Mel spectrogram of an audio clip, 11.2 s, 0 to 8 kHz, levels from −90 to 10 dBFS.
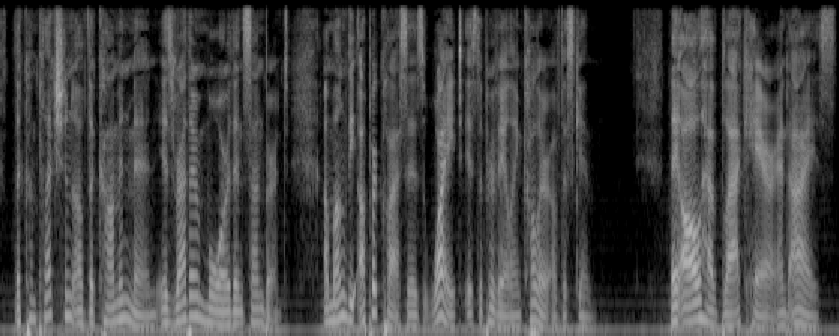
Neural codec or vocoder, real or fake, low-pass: none; real; 7.2 kHz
